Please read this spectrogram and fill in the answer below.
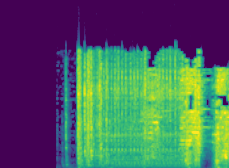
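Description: Silence, then about three-quarters of a second in a dense clattering, mechanical-sounding noise starts abruptly and runs on, with a sharp click just before the end.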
